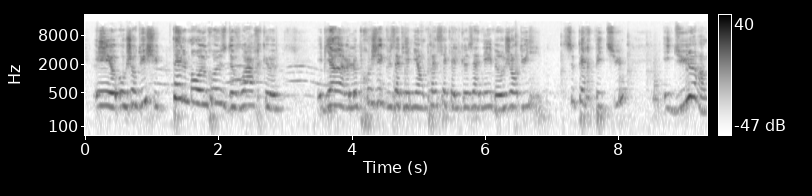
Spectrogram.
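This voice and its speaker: Amid noticeable background noise and audible room echo, a woman speaks in a high pitch at a moderate pace with ordinary pitch variation. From Italy. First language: Italian (speaking French). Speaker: mayor. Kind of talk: public speech.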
